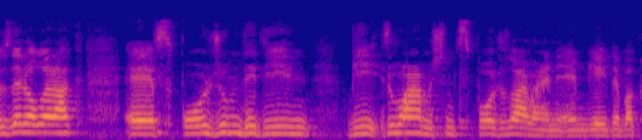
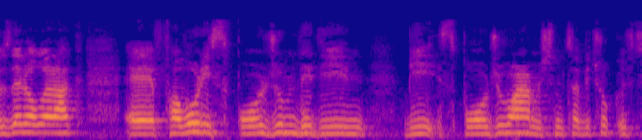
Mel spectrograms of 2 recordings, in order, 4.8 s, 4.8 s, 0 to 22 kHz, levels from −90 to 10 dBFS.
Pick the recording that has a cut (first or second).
first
